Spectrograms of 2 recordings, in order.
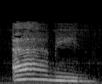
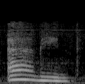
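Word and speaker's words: Ameen (آمين): Alif has a mad on it. Meem has no shadda. And after the meem is a ya. Ameen. So it's necessary to pronounce it correctly. Just as we pronounce the words of Surah Al-Fatiha correctly, so Ameen must also be pronounced correctly.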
